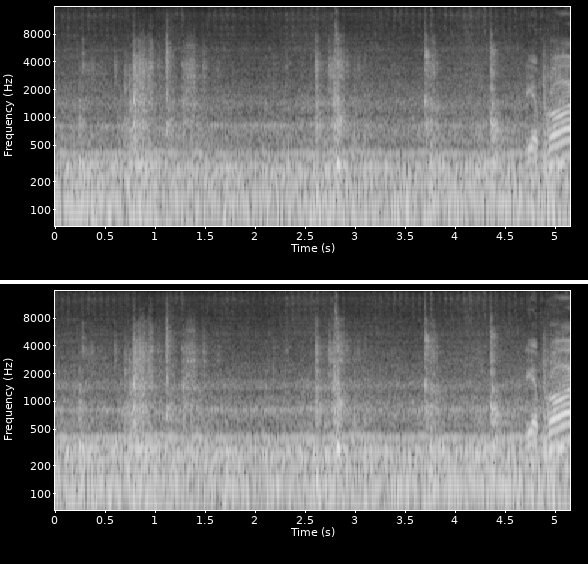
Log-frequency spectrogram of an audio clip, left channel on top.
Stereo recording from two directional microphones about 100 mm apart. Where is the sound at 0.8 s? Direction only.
10° right (ahead or behind).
